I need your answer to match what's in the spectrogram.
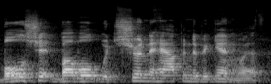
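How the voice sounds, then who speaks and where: Drunk american guy ranting and swearing, sharp bright voice, rambles, echoey room. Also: medium pitch, animated, moderate pace. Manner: emphatic, indignant, heavy swearing. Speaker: financial commentator. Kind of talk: profane off-the-cuff rant to camera. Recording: echoey, roomy sound.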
